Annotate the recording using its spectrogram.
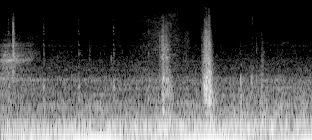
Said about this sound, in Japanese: エンジン音や、えー、外乱が入るかもしれませんけどご了承ください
